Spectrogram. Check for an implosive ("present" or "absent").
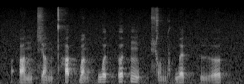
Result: present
